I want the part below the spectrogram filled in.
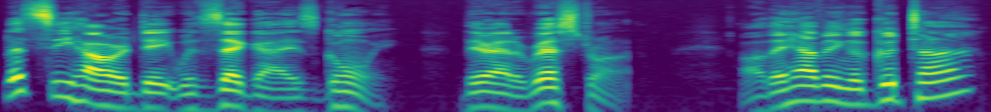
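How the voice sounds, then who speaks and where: A man hosts and narrates an educational radio show in a scripted, explanatory style. His medium-pitched voice moves expressively, and the recording is dry and close. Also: sing-song, fairly quick, a bit bright, no echo. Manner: clear, explanatory, addresses listeners. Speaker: narrator and English teacher.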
